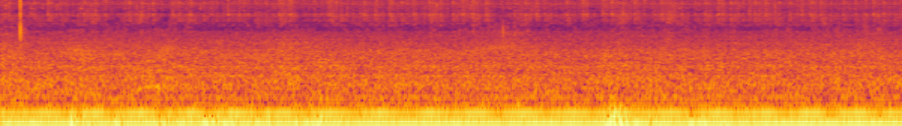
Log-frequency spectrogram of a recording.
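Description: Room tone with a steady low hum, a faint click just after the start and a soft bump about four seconds in.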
